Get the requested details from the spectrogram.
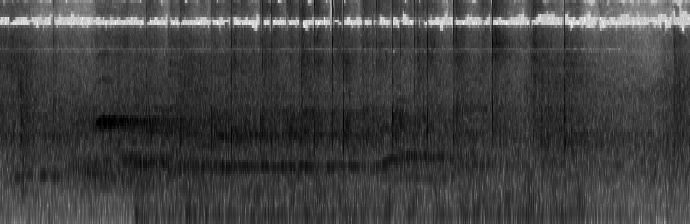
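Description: A small crowd cheers and shouts in an echoing arena.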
